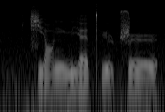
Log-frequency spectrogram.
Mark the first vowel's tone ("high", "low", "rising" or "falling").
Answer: falling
